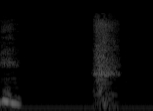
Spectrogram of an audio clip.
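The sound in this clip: A deep breath comes as two soft, airy bursts of breathing separated by a brief pause, faint and with no spoken words.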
